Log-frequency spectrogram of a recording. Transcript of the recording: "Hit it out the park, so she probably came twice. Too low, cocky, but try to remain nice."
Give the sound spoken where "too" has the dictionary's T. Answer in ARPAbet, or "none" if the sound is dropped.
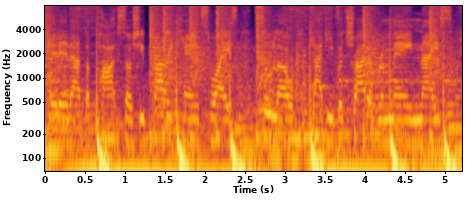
S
